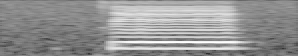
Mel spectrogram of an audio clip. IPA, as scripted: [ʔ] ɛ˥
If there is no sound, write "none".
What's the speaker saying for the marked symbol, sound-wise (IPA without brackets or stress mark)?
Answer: k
